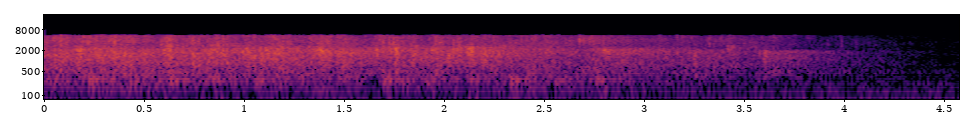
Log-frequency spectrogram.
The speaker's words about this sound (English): And another round of applause for Chris for being here with us today.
